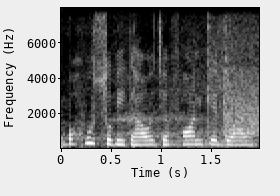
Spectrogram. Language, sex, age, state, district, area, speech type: Maithili, female, 18-30, Bihar, Purnia, rural, spontaneous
